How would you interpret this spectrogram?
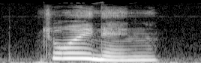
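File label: "joining", American English; pronunciations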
